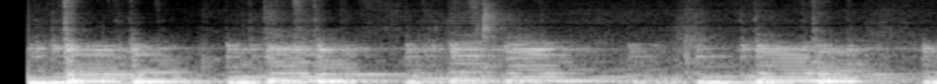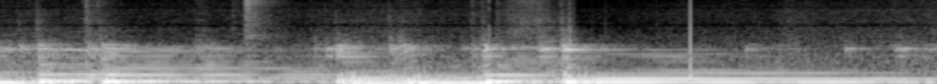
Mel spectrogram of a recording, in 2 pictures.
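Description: Upright double bass plucked pizzicato: a run of separate low notes, several a second, ending with one note left ringing near the end.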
